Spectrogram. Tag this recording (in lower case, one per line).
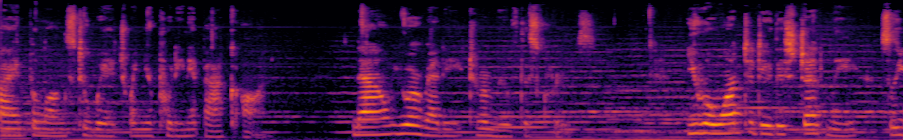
speech
music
